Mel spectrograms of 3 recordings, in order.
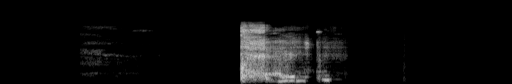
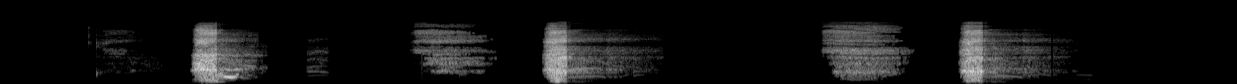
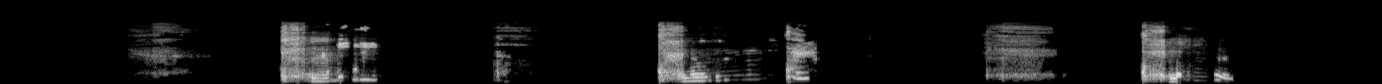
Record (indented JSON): {
  "cough_length": "5.1 s",
  "cough_amplitude": 32767,
  "cough_signal_mean_std_ratio": 0.28,
  "exhalation_length": "12.4 s",
  "exhalation_amplitude": 28097,
  "exhalation_signal_mean_std_ratio": 0.28,
  "three_cough_length": "13.8 s",
  "three_cough_amplitude": 32768,
  "three_cough_signal_mean_std_ratio": 0.34,
  "survey_phase": "alpha (2021-03-01 to 2021-08-12)",
  "age": "45-64",
  "gender": "Female",
  "wearing_mask": "No",
  "symptom_cough_any": true,
  "symptom_shortness_of_breath": true,
  "symptom_fatigue": true,
  "symptom_headache": true,
  "symptom_change_to_sense_of_smell_or_taste": true,
  "symptom_onset": "4 days",
  "smoker_status": "Current smoker (1 to 10 cigarettes per day)",
  "respiratory_condition_asthma": true,
  "respiratory_condition_other": false,
  "recruitment_source": "Test and Trace",
  "submission_delay": "2 days",
  "covid_test_result": "Positive",
  "covid_test_method": "RT-qPCR",
  "covid_ct_value": 18.8,
  "covid_ct_gene": "ORF1ab gene"
}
